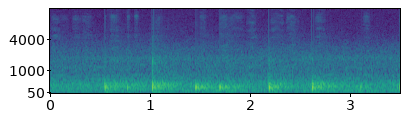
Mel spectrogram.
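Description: Marker or chalk strokes on a board write out a word, in short scratchy bursts with brief pauses, close and clear with no speech.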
